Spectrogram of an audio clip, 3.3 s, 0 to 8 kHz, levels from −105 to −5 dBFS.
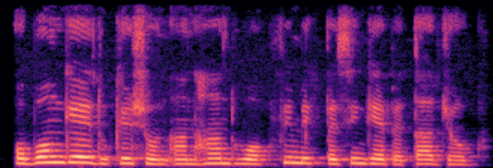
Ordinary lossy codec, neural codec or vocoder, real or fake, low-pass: none; none; real; none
